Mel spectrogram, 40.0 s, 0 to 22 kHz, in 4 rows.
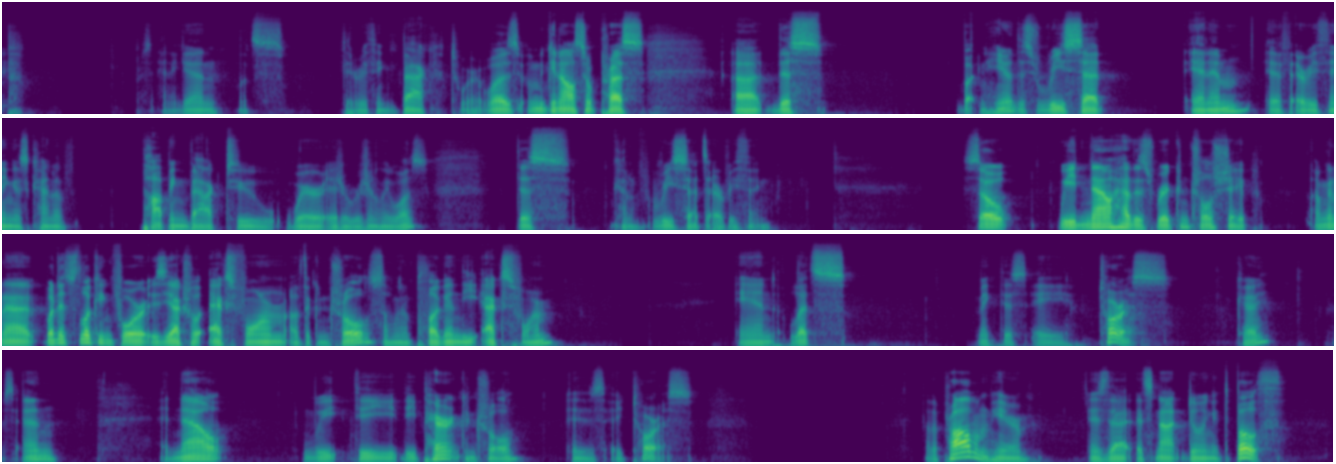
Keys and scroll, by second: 0.9 n, 25.6 p, 27.7-28.4 typing, 29.8 n.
